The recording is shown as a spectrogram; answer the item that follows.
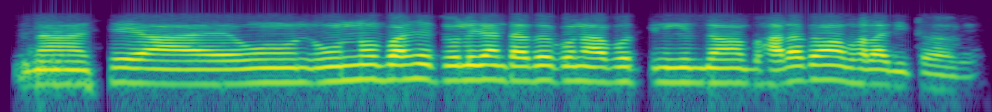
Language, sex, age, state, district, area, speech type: Bengali, male, 30-45, West Bengal, Darjeeling, rural, conversation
